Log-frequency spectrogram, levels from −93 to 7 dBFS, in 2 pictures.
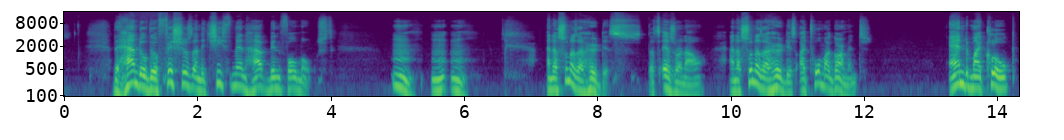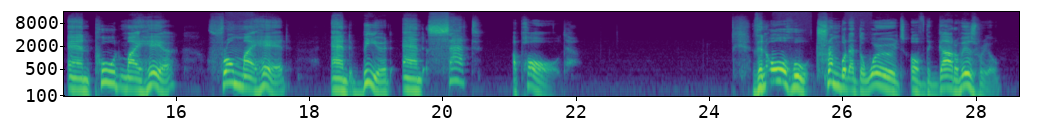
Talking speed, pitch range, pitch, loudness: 130 wpm, 125-180 Hz, 150 Hz, -19 LUFS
